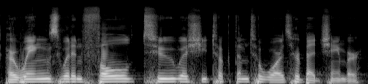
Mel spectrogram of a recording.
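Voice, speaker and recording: A man's voice: mid-range voice, normal speed, warm tone. Amused man reading fanfiction aloud. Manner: amused, stumbling over the text. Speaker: fanfiction reader, panel host. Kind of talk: live comedic dramatic reading. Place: convention panel room.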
